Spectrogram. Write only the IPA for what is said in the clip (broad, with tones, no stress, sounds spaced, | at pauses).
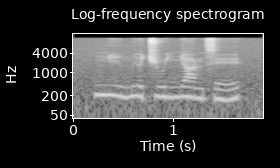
ɲ iː˧˩ m i˧˩ ə̯ t͡ɕ uː˩ j ɲ aː˧˩ ŋ s eː˩˧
